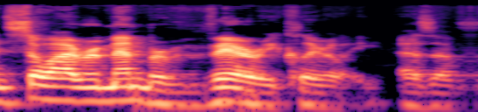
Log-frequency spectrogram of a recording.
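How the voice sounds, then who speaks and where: A somewhat breathy man with an American accent is heard in a very clean recording with a silent background. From Colorado Springs, US (military family, partly Japan). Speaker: history professor. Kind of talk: interview.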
